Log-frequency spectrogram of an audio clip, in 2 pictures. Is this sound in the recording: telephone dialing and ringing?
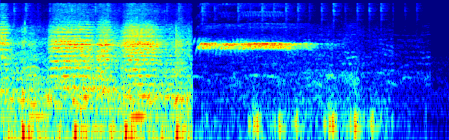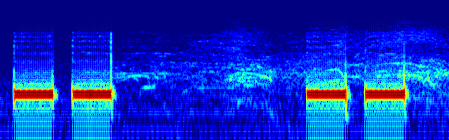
yes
